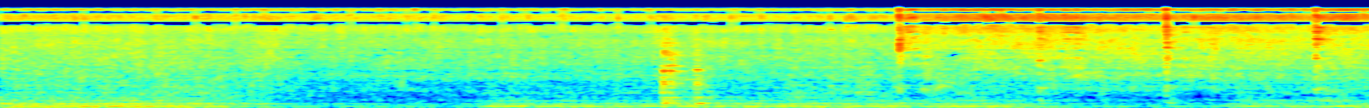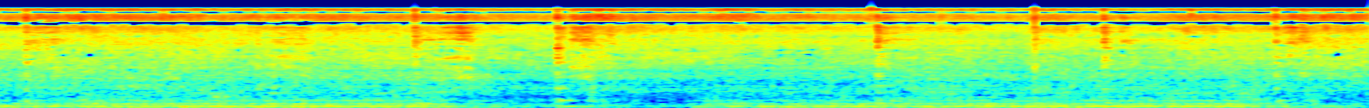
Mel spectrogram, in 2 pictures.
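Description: Potatoes and stuffed brinjals sizzling in oil in a kadhai while being stirred with a steel spatula, which scrapes and clicks against the pan every second or two, over a steady low hum.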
